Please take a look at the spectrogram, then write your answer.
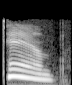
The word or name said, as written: tamp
